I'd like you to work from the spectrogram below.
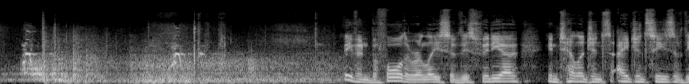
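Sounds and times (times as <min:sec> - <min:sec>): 
noisy background: 0:00.0 - 0:06.8
air defence missile striking a Boeing 737-800 airliner near Tehran Airport: 0:00.4 - 0:03.8
speech: 0:03.4 - 0:06.8.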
